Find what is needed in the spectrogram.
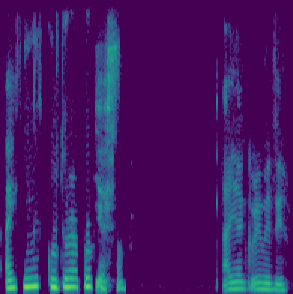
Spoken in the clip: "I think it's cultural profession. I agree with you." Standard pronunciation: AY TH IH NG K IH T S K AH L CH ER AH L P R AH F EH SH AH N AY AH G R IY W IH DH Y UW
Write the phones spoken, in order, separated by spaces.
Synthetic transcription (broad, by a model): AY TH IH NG IH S K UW L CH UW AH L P AH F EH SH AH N AY AH G R IY W IH DH Y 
